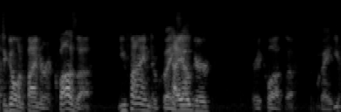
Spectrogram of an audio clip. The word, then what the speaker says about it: Rayquaza: It's Rayquaza. It's Quaza. Quaza. Quaza. Quaza. How do you pronounce it? That's how you pronounce Rayquaza. Rayquaza.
